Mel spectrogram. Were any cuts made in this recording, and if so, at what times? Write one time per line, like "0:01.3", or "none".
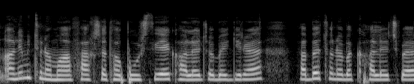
none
